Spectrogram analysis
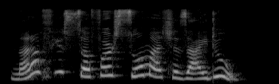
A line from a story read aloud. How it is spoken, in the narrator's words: cried Amy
